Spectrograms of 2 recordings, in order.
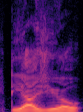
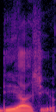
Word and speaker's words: Diageo: spelling, so you can tell me how it's pronounced. I think it's Diageo. Also the owner of Ciroc, but that's a complete understatement. Diageo owns everything in the liquor business.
